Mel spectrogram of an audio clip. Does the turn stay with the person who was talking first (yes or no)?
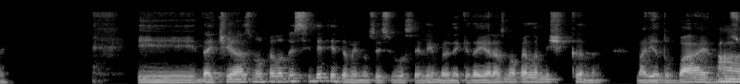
no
